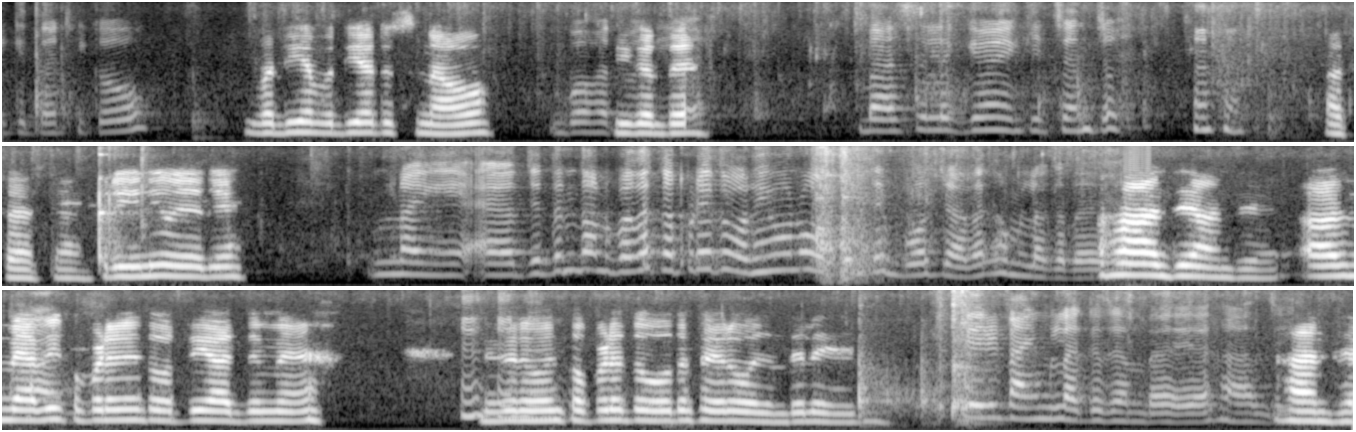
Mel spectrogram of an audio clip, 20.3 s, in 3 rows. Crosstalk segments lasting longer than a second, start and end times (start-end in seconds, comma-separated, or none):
none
